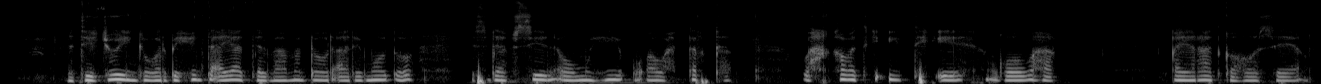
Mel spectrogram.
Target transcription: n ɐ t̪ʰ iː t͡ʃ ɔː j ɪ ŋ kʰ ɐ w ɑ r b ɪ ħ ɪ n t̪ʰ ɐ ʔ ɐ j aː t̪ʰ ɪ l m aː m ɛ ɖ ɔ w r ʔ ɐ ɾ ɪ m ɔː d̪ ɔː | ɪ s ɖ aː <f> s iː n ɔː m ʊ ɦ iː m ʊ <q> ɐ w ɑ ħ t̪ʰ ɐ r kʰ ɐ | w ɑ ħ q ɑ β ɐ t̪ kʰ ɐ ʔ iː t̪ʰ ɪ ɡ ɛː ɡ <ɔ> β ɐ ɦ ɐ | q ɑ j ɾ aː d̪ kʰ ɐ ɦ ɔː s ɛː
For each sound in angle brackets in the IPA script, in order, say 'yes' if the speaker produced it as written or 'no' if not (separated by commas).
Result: yes, no, no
